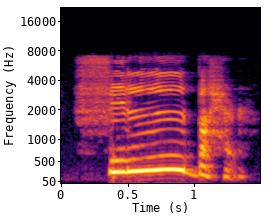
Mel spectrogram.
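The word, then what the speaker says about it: في البحر: So we're going to say fil bahr. Fil bahr. These two letters are silent here.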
